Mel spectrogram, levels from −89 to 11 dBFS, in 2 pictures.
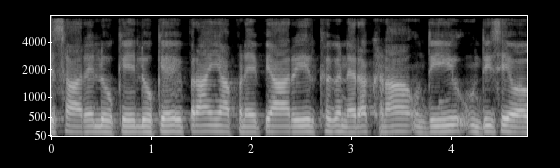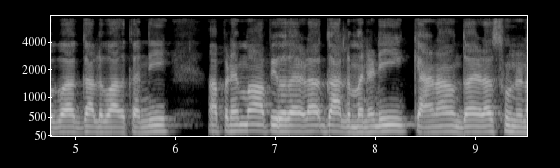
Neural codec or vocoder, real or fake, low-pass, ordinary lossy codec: vocoder, 44.1 kHz, 128 mel bands, Pupu-Vocoder; fake; 7.2 kHz; none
